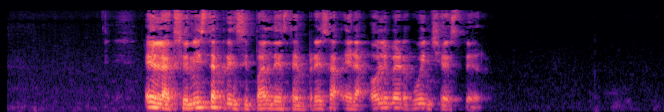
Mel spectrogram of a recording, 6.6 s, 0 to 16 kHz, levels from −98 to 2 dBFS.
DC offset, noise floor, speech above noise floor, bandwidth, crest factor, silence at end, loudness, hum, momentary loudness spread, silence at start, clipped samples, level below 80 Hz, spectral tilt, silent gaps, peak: under 0.1%; -77 dBFS; 56 dB; 11.5 kHz; 24 dB; 1.85 s; -21 LUFS; none; 15 LU; 1.45 s; under 0.1%; -66 dBFS; -3.5 dB/octave; none; 0 dBFS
